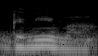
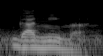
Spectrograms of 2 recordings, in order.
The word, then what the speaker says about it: Ghanima: pronounces her name as Guinea ma but her name is an Arabic name and it should be pronounced Halima värnamo ghanima her anima in Arabic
